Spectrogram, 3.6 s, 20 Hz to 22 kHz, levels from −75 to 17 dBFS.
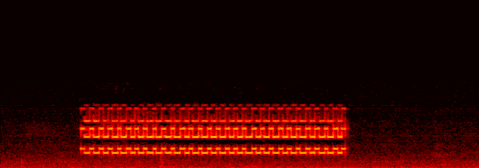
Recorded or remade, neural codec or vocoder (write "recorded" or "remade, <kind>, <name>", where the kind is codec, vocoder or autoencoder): remade, vocoder, BigVGAN v2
